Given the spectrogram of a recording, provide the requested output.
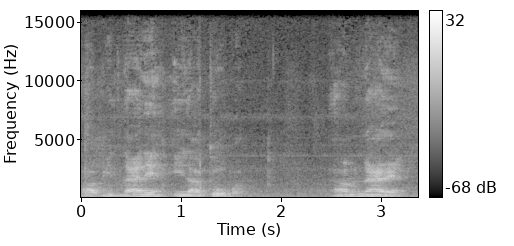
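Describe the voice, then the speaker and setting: A man with an American accent and a fairly high pitch, amid audible room echo and noticeable background noise. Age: 80s+. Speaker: war veteran. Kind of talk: oral history interview. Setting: at his home. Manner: halting.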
